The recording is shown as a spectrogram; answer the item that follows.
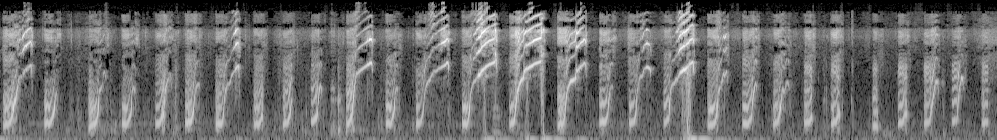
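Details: Guinea pigs squealing loudly in a long, steady train of short rising whistles, dozens of calls about three per second, with a few longer, shriller upward sweeps mixed in midway.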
